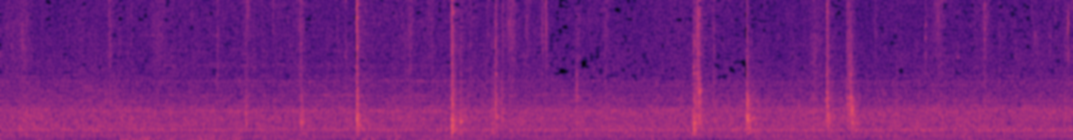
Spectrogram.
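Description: Shoes scuff and knock on a metal ladder as a boy climbs.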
